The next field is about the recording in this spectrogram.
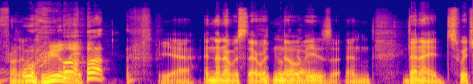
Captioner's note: laughs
